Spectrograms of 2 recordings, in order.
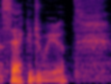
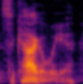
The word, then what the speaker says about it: Sacagawea: And it's McMurtry's I understand that the proper way to say the name, although I could be wrong, it's not Sacagawea, but Sacagawea. And it's Sacagawea's nickname.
